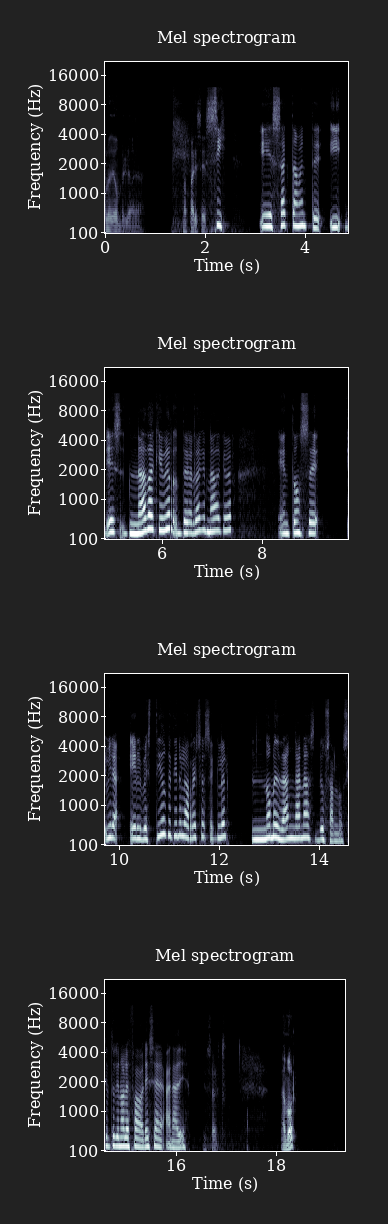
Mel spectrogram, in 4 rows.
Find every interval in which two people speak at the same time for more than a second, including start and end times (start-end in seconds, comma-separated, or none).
none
